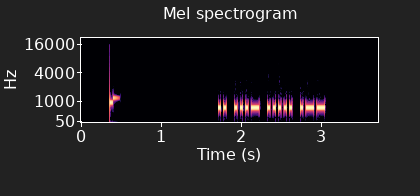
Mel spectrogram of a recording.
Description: Morse code, heard as a keyed tone, about 36 wpm, 690 Hz. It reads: IV5W
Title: Four Challenging Letter-Number Combinations 35wpm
